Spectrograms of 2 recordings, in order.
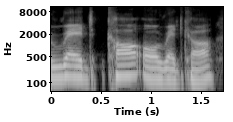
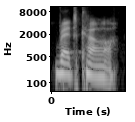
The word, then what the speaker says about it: Redcar: I can't remember what find mud, a red car. Now I had a northern friend who I went skiing with, who is a big podcast fan, who said it's not actually even pronounced red car. Redcar.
